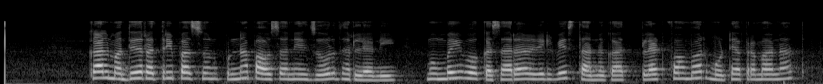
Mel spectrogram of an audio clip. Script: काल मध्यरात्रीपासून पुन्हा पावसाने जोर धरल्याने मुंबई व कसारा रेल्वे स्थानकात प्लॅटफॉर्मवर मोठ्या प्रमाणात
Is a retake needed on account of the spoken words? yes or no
no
